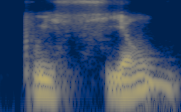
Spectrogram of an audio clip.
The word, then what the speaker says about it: puissions: Mais au moment de trouver le double S, on va prononcer sans vibration, comme je fasse, tu fasses, que je puisse, etc.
